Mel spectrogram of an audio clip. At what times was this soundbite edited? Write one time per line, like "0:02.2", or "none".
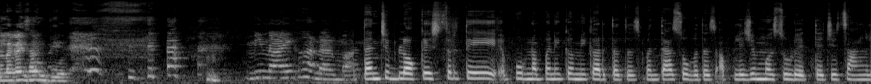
0:03.6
